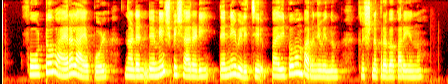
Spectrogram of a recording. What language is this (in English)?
Malayalam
